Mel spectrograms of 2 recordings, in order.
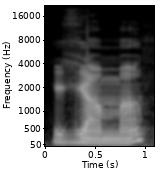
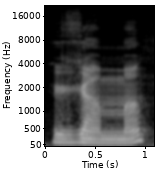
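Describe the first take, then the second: First: The first sound is soft and drawn out. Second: The first sound is soft and drawn out.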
